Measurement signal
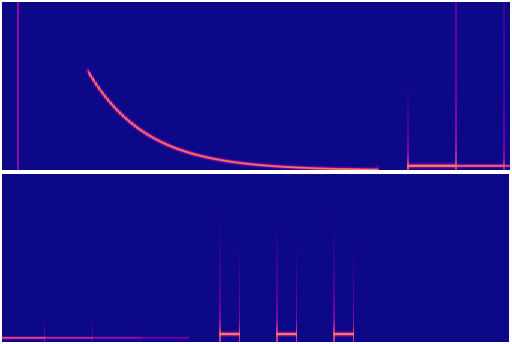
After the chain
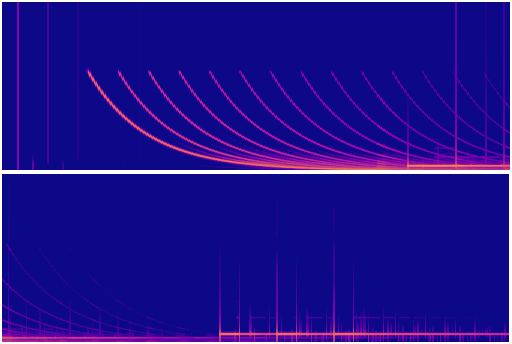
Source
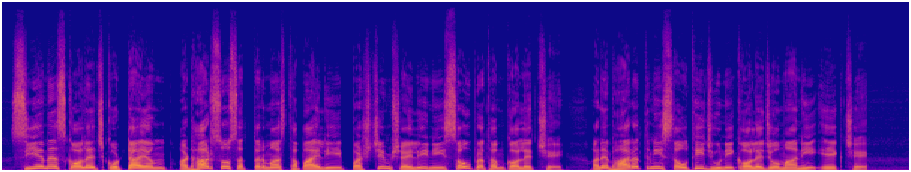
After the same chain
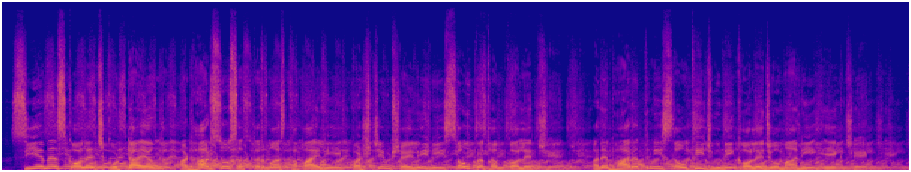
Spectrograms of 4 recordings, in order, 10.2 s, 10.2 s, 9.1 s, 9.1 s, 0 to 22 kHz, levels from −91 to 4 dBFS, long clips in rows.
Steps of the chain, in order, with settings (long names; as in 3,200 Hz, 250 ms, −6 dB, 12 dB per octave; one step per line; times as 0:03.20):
delay that swaps between a low-pass and a high-pass 152 ms, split 1,000 Hz, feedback 84%, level −13 dB
transient designer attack 0 dB, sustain +7 dB
level −2.5 dB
